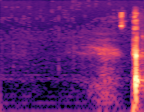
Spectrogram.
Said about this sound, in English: Excuse me. Bless you.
